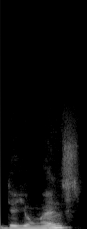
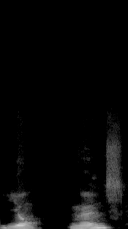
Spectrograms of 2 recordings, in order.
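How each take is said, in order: First: Said in the usual way. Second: "jongens" in two separate beats, jon, gens; split into syllables. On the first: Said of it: "au pluriel". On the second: Shown as a demonstration. Teacher showing the syllable count, "jongens" broken in two. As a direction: break "jongens" apart with a clear gap between syllables. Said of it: "c'est toujours deux syllabes".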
